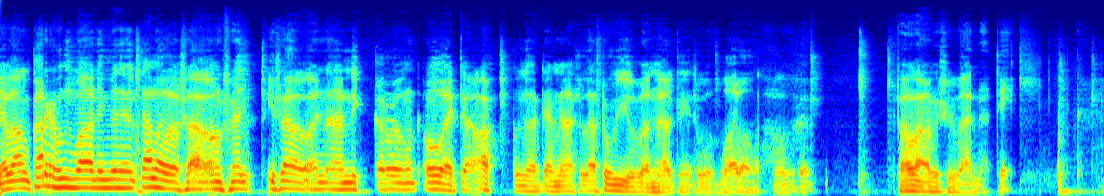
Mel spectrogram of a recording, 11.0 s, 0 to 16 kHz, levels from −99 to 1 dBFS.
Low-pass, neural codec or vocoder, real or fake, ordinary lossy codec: 14.4 kHz; codec, 44.1 kHz, 2.6 kbps, DAC; fake; none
